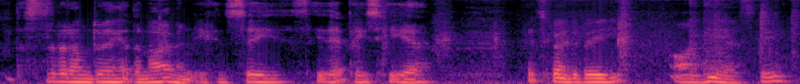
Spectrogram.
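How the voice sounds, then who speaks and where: A man presents a workshop vlog to children in the role of a builder, keeping it bright like a kids' party host, explaining simply and tossing in tag questions. He speaks at normal speed in a medium, steady, gravelly voice, with slight noise behind him.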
